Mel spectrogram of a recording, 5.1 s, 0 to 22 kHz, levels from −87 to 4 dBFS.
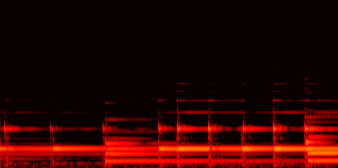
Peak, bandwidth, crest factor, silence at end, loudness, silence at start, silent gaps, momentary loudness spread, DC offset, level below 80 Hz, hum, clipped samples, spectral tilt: -28 dBFS; 3.3 kHz; 14 dB; 0 s; -44 LUFS; 0 s; none; 11 LU; under 0.1%; -74 dBFS; none; under 0.1%; -10 dB/octave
